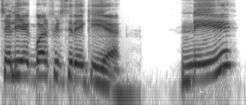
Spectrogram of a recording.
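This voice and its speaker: A man teaching a reading lesson online, sounding out words slowly syllable by syllable. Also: sits high, lively intonation, bright, forceful tone, no echo, studio quality. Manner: slow, drawn-out syllable-by-syllable pronunciation.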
